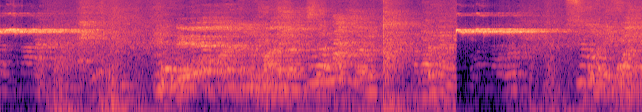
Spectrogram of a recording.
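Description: A high, steady signal tone sounds for about a second at the start and again about five seconds later, over voices and the thuds and shuffling of wrestlers grappling on gym mats.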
